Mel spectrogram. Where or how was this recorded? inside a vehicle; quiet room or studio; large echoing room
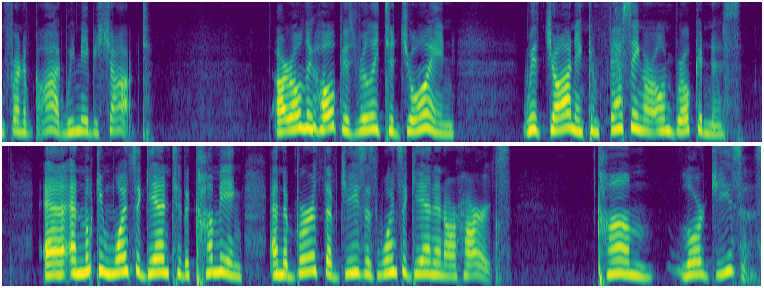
large echoing room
